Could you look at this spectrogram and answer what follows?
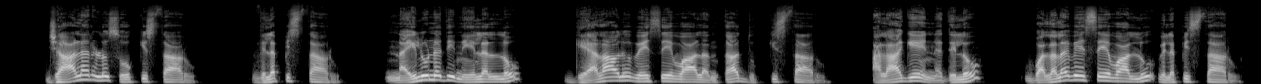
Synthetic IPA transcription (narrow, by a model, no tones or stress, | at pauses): d͡ʒaːlɐɾɐlusoːkist̪aːɾṵ | ʋilɐpist̪aːɾṵ | nɐjlunɐd̪inɛːlɐlːo̞ː | ɡɛːlaːluʋeːsɛːʋaːɭɐnt̪aːd̪ukːist̪aːɾu | ɐlaːɡe̞ːnɐd̪ilo̞ː | ʋɐlɐlɐʋeːsɛːʋaːɭːuʋilɐpist̪aːɾu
